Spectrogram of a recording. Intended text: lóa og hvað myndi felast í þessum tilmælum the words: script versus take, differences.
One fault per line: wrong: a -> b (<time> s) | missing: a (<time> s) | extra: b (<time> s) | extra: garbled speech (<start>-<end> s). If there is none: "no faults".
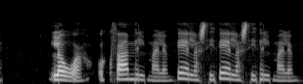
wrong: myndi -> tilmælum (1.4 s)
wrong: þessum -> felast (2.2 s)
